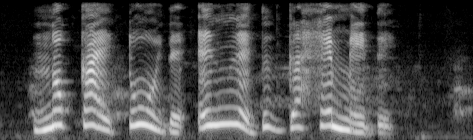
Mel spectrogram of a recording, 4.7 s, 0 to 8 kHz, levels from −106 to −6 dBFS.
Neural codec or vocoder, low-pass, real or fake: vocoder, 44.1 kHz, 128 mel bands, Pupu-Vocoder; 7.2 kHz; fake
